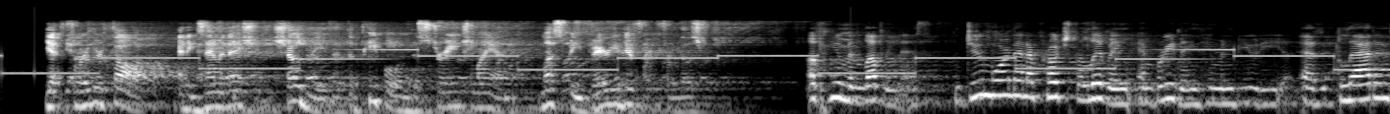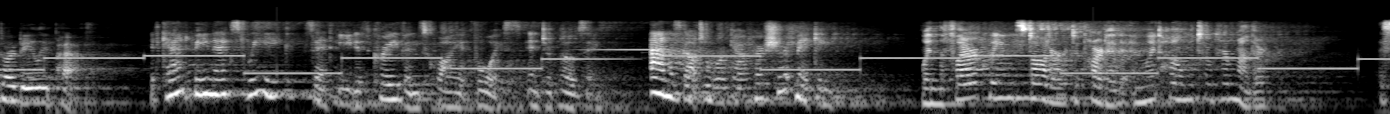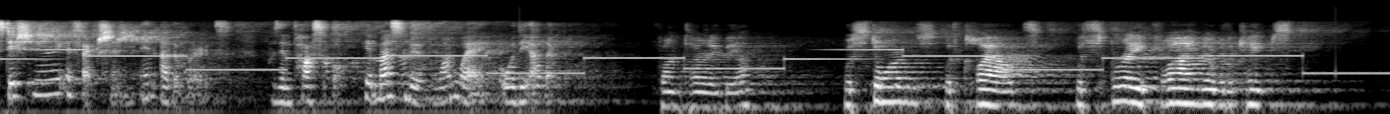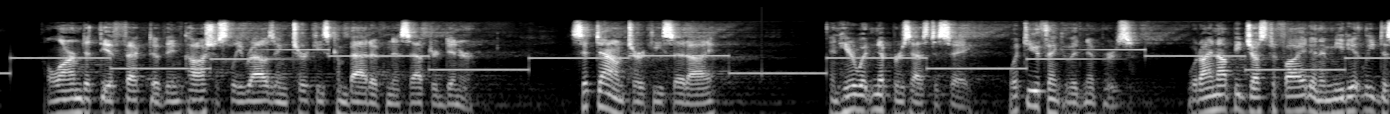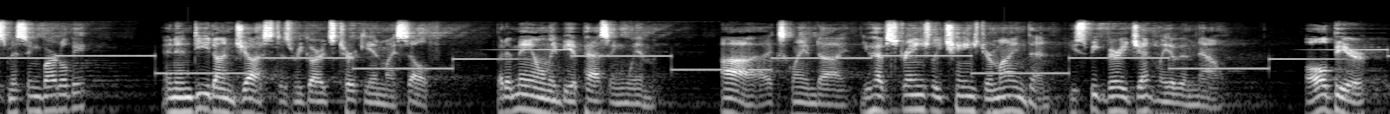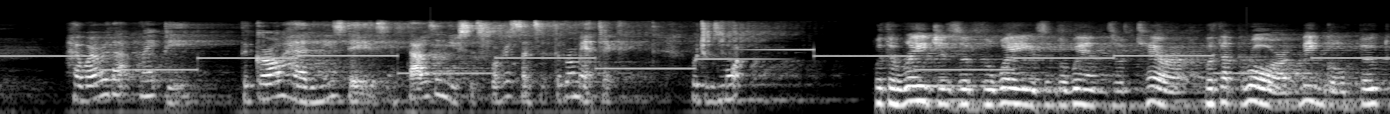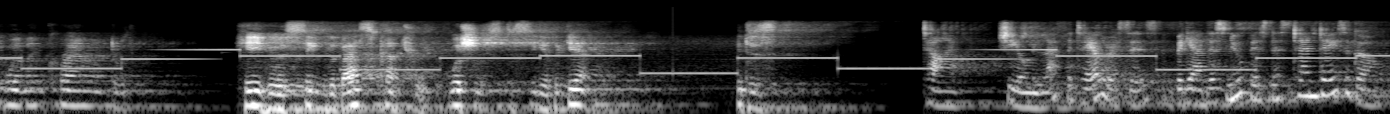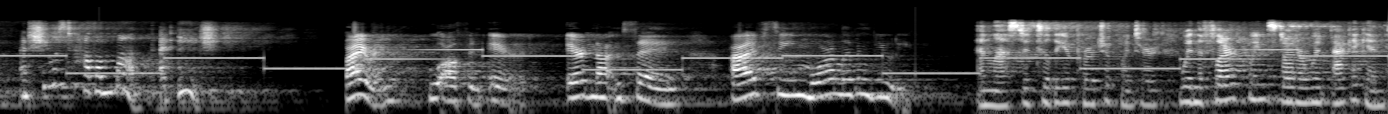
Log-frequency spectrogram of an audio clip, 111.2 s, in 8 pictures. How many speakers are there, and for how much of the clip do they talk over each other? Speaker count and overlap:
7, no overlap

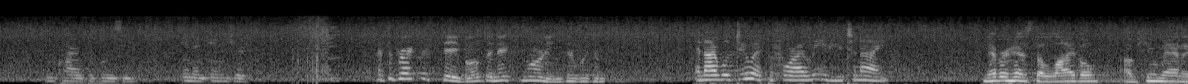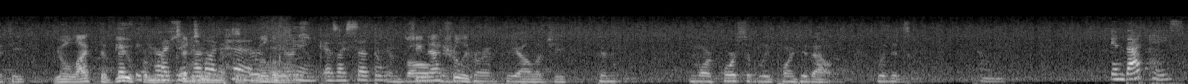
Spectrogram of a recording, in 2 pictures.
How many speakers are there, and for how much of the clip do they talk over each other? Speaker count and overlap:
6, about 16%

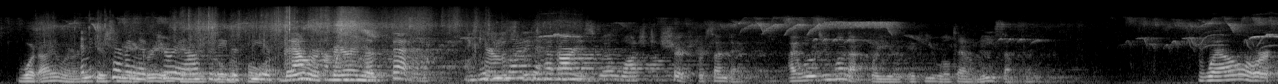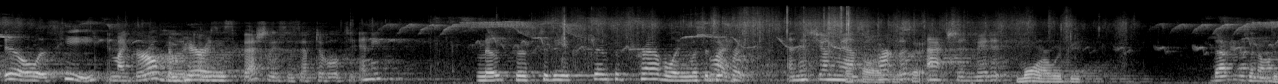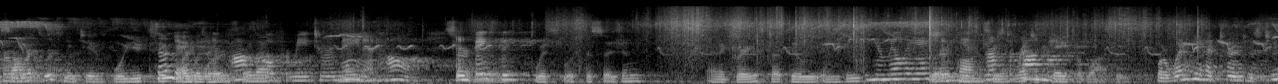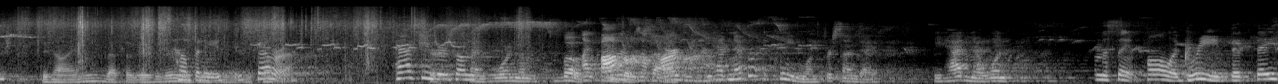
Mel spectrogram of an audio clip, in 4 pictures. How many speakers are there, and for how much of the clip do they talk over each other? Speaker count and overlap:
4, about 36%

